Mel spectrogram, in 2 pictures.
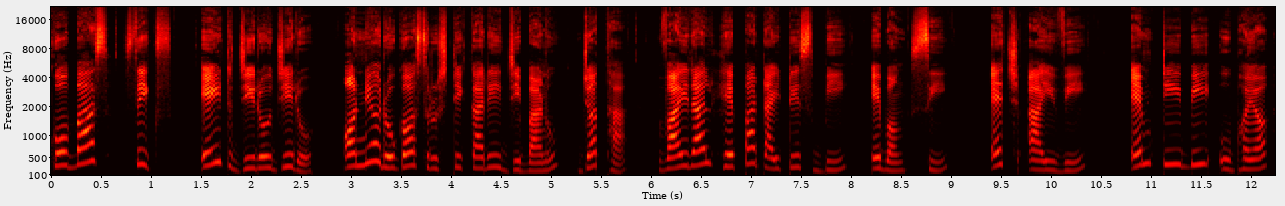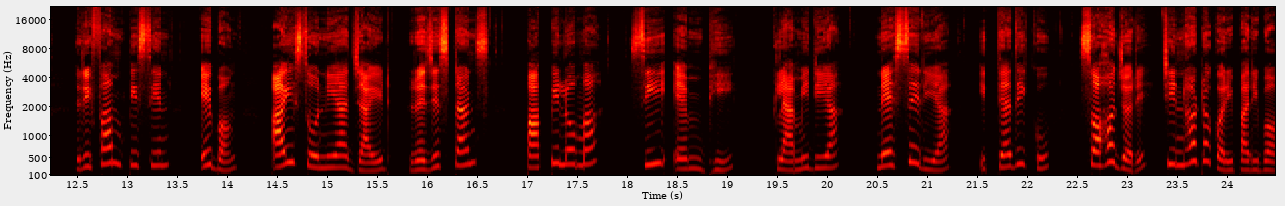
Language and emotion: Odia, neutral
